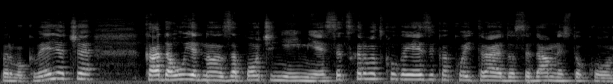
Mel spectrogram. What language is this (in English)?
Croatian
